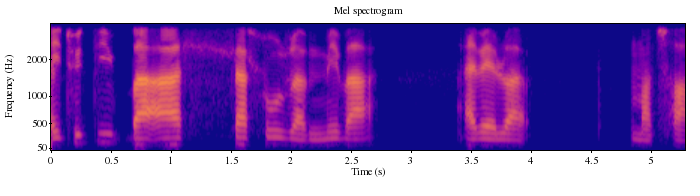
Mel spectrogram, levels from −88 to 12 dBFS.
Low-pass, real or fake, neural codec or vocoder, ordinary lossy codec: 3.6 kHz; real; none; none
